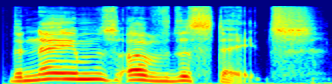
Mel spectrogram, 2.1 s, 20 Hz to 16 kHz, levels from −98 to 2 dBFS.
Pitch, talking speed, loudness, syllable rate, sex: 200 Hz, 145 wpm, -15 LUFS, 3.7 syllables/s, male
